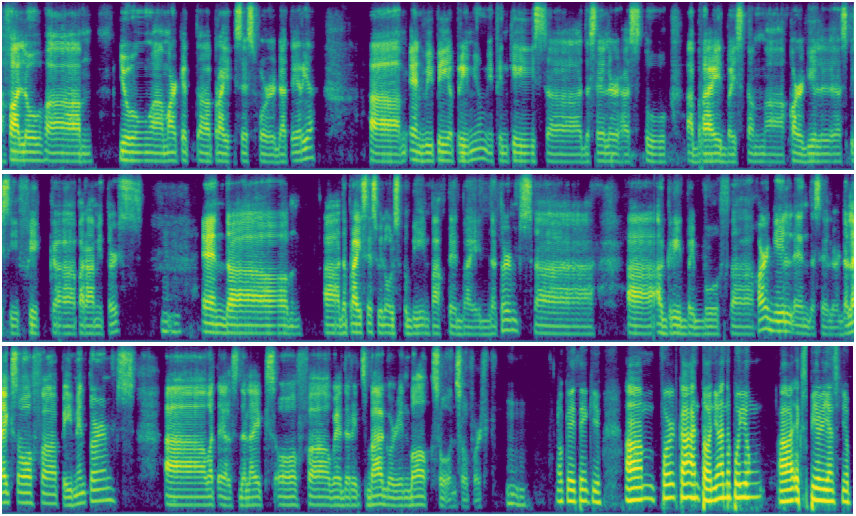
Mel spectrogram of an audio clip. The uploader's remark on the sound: In this webinar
